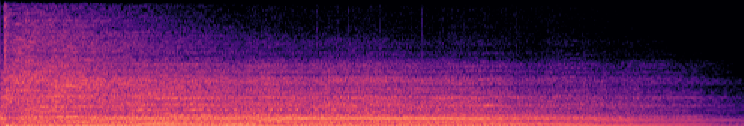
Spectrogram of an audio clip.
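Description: The closing chord of a rock song, struck once on guitar and bass and left to ring out. It holds steady, then fades away over the last couple of seconds.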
